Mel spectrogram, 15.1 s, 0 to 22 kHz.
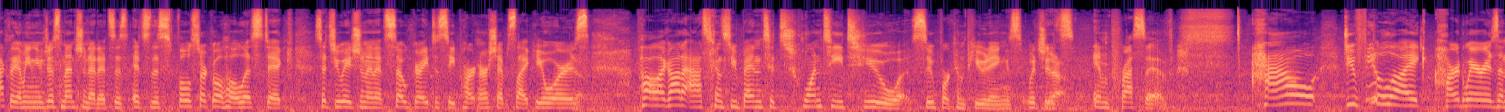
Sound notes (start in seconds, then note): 11.8 inhales deeply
